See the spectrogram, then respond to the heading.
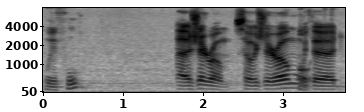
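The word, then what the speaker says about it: Gérôme: Let me spell it out for you. Yes. with Jerome. Wait, with who? Uh, Jerome. So, Jerome with a G E R O M E.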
